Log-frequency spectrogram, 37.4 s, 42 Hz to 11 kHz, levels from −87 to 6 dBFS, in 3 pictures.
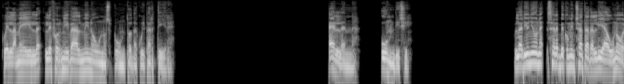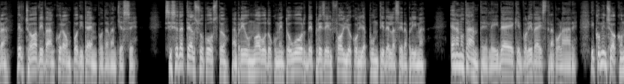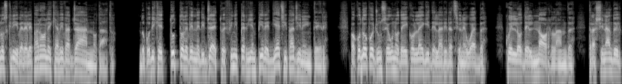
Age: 40-59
